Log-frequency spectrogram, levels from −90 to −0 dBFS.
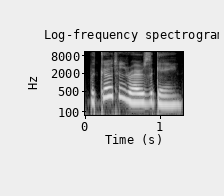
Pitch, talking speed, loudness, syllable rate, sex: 220 Hz, 185 wpm, -16 LUFS, 5.3 syllables/s, female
